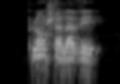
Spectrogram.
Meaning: washboard
- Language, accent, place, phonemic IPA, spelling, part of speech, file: French, France, Lyon, /plɑ̃.ʃ‿a la.ve/, planche à laver, noun, LL-Q150 (fra)-planche à laver.wav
